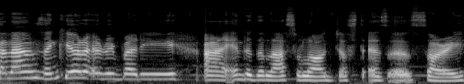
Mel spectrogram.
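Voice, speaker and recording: This woman's voice sits at a high pitch. The sound is dry, with no echo. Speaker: vlogger. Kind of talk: casual vlog chat. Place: car. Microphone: phone near.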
